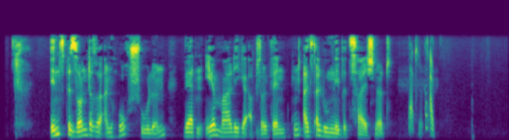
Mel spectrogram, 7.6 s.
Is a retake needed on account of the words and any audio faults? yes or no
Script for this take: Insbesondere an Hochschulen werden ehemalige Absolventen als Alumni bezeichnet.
yes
